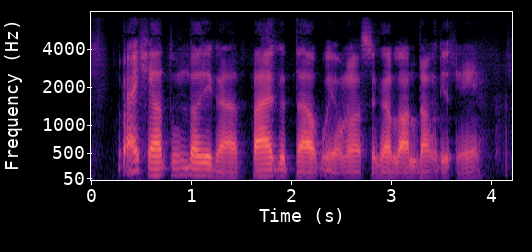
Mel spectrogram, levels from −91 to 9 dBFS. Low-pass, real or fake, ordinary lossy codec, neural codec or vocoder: 7.2 kHz; fake; none; codec, 16 kHz, 1 kbps, FunCodec, trained on LibriTTS, 50 frames a second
